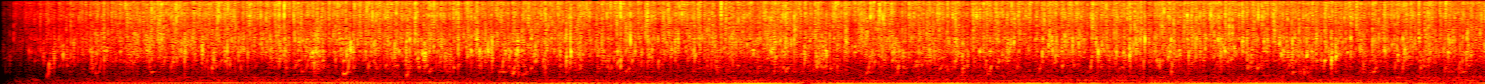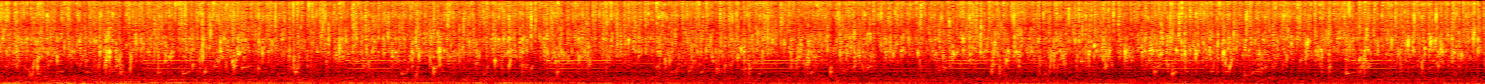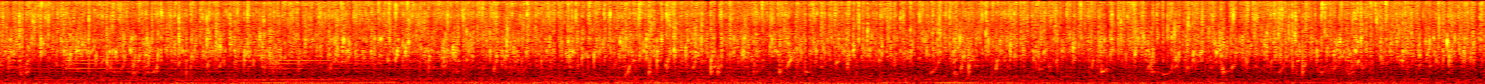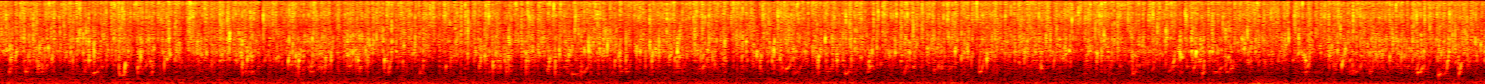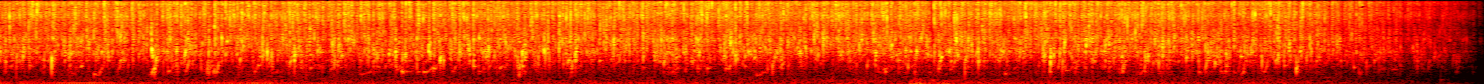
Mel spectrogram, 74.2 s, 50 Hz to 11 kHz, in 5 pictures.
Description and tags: A fountain in a park, the bell of a distant church is ringing. Recorded with an Olympus LS-14.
